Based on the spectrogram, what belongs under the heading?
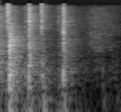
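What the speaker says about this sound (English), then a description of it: "And we're mincing these onions." Knife chopping and mincing onions on a board for tamale pie: four or five quick, sharp chops close by, then a fading quieter scrape.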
